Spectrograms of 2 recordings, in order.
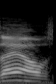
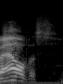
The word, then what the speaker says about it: Alvis: We thought it was Alves, and that's the way it's spelled, and there were some Alves that went through Kecoughtan High School, but no relation to Ray. And Ray says, I pronounce my name Alvis, so I'm not going to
